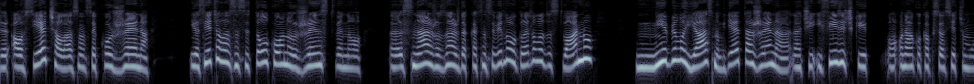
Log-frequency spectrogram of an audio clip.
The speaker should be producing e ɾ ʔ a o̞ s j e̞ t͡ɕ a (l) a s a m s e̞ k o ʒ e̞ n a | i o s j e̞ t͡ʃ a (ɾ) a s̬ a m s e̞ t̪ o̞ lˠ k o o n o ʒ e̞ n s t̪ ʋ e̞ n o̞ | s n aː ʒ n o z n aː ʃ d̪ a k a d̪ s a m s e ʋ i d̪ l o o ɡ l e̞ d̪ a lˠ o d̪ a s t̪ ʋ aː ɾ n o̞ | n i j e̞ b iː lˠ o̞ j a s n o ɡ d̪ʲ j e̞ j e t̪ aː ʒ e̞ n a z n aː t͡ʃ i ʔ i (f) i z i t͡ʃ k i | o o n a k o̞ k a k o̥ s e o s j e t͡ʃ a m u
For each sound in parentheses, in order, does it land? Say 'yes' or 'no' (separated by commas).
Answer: yes, no, yes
